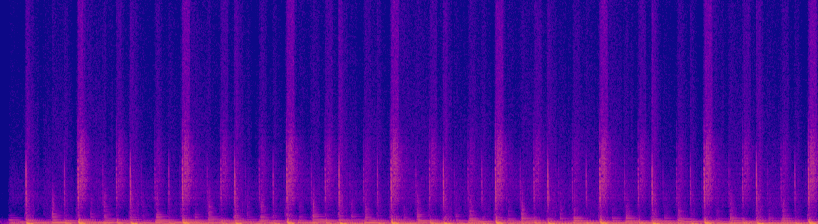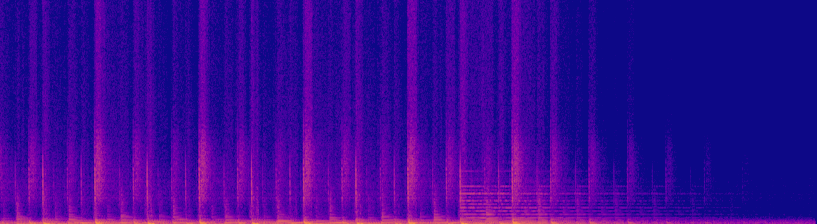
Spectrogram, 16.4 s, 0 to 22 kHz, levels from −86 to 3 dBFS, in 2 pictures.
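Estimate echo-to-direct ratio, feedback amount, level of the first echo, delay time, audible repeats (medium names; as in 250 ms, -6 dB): -7.0 dB, 54%, -8.5 dB, 384 ms, 5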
